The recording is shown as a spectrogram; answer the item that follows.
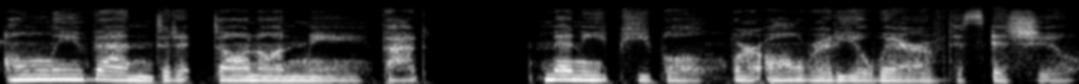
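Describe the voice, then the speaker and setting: An actress playing a remorseful young woman soldier and former squad captain in a video game, speaking softly and haltingly with music behind her. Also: medium pitch, steady tone, slightly rough, dry recording, studio quality, close to an everyday voice. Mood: reflective, sad. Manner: soft, measured, halting, subdued. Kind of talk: dramatic video game voice acting.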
